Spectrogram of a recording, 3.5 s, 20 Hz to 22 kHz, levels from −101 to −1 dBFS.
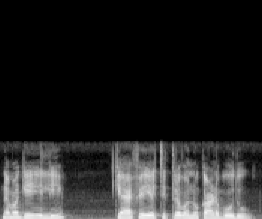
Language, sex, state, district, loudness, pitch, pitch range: Kannada, female, Karnataka, Bidar, -13 LUFS, 235 Hz, 225-245 Hz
